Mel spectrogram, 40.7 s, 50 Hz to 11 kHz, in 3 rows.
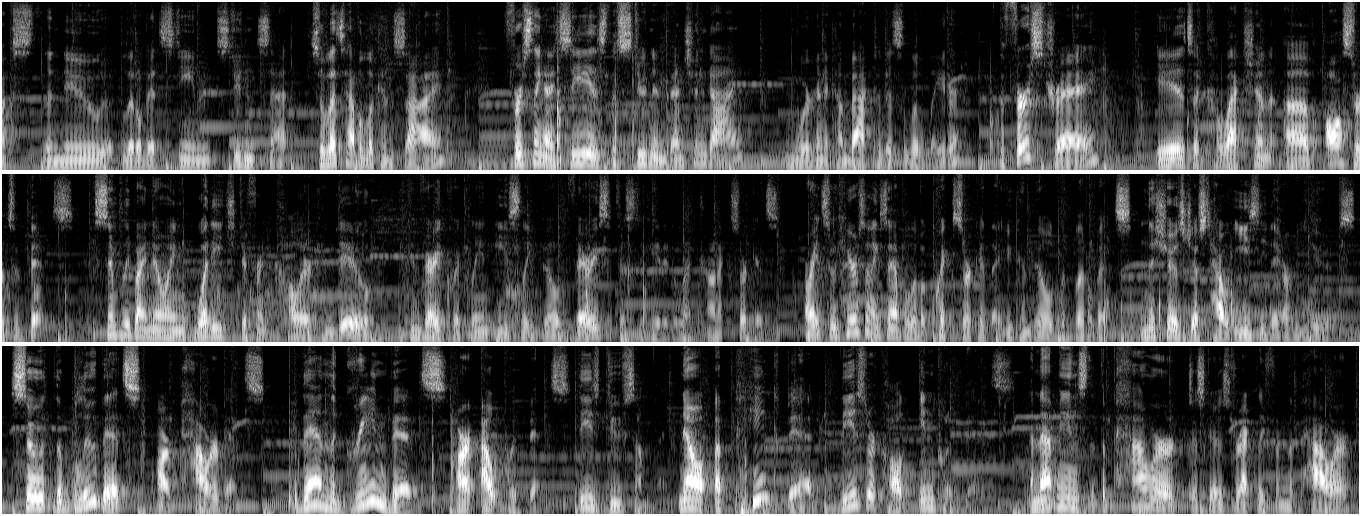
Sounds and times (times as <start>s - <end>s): Speech: 0.0s - 4.5s, 5.1s - 40.7s
Music: 0.0s - 40.7s.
